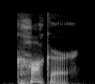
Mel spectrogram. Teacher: When they make that k sound, it's often aspirated in English. It's not a hard k, it's a softer k sound, almost like a breath coming from the back of your throat.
